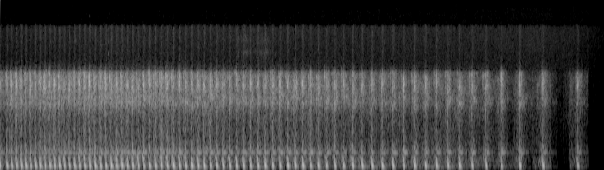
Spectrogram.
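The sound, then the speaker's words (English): A prize wheel spins during a quiz game. It makes a long run of steady clicking that gradually slows, the clicks spreading farther apart until a final few isolated ticks, with no voices. “Let's spin the wheel.”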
